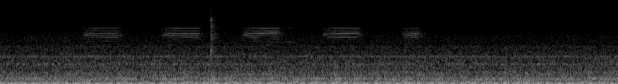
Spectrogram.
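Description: Mercedes-Benz NG 265 articulated city bus heard from inside, its engine running steadily while an electronic signal beeps five times, about once a second, with a single sharp click about two seconds in.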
